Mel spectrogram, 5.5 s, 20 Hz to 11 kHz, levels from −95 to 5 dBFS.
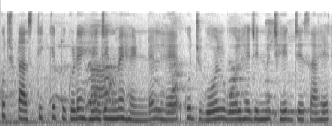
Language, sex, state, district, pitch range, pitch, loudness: Hindi, female, Andhra Pradesh, Anantapur, 205-230 Hz, 215 Hz, -25 LUFS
